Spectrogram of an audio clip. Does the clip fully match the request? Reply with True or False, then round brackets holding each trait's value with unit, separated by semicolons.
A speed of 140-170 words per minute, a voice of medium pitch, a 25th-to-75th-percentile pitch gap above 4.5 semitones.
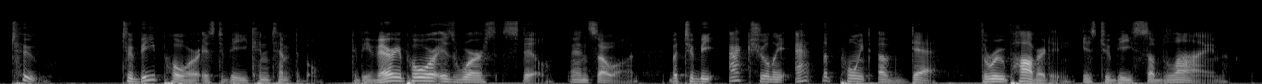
False (155 wpm; 110 Hz; 5.3 semitones)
